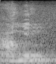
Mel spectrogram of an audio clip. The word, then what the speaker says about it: Amin: Amin ini beda-beda Pak Makanya kalau pas salat bacanya Amin Anya panjang Amin ya kalau amanah al-amin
